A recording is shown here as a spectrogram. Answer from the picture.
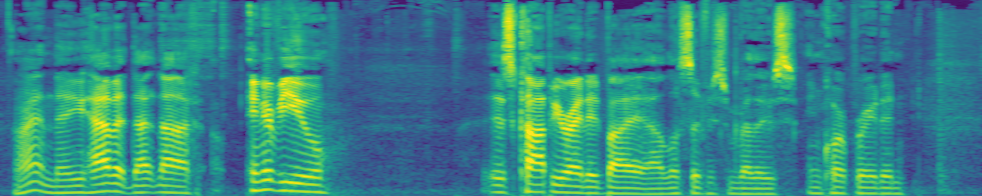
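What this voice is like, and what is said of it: Droll Inside the Actor's Studio host. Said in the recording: “That was my impersonation of like a really droll ... like interview ... I was kind of thinking like inside the actor's studio when I was doing that.”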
